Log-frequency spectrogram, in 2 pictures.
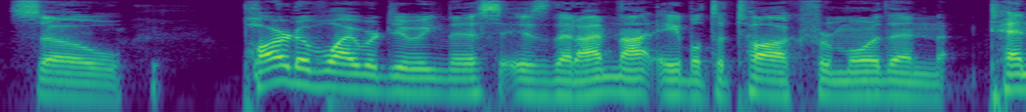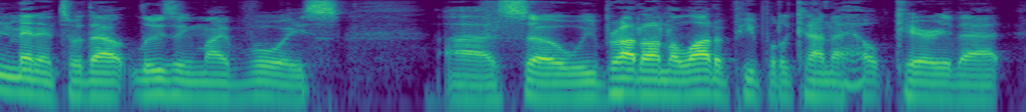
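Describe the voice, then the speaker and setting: A man hosting a live-stream podcast, hoarse from laryngitis, rambling casually with plenty of fillers. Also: fairly low pitch, normal speed, dry recording, studio quality. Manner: rambling, jokey, many fillers. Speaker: podcast host.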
